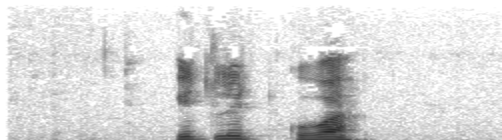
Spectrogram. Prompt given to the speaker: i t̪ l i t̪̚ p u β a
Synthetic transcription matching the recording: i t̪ l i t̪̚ k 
